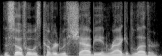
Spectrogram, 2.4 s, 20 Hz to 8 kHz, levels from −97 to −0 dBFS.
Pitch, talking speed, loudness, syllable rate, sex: 135 Hz, 220 wpm, -16 LUFS, 6.6 syllables/s, male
